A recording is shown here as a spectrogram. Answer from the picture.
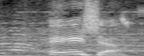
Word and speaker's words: A'ja: pronounced Asian you go K listen to this Asia outside I like my pronunciation better what this is the most unbelievable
